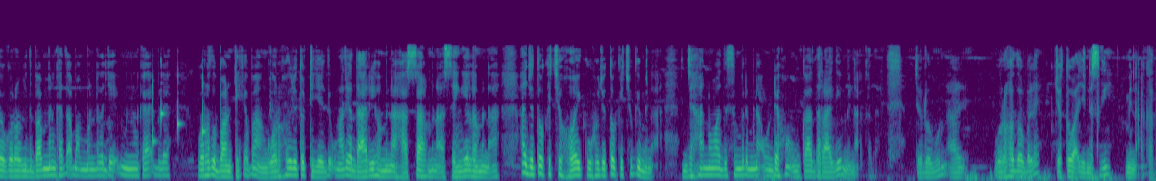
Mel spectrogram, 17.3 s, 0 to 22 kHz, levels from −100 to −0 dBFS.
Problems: low volume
